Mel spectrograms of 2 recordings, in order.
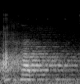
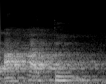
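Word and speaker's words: أحد: Untuk contohnya kul huwallahu ahad, bacanya kok ahad, enggak ahadu.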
